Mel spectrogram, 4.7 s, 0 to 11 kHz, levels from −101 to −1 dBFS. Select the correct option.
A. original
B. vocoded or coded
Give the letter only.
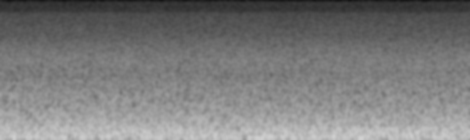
A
